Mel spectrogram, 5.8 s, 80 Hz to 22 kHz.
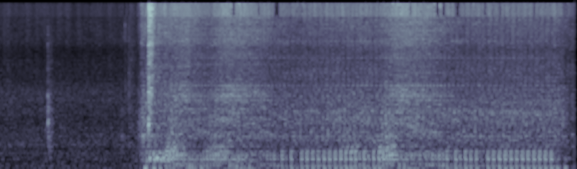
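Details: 2016 Kawasaki KX250F previously not running, wires soldered to connector nubs, fuel pump disconnect/reconnect fault suspected: fires first try and settles into quick even thumping idle with a couple of blips. Normal start.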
